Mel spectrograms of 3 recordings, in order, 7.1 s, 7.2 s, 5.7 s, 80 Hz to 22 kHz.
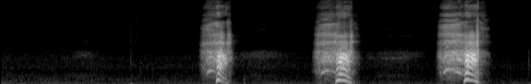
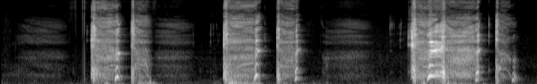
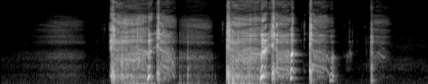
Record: {"exhalation_length": "7.1 s", "exhalation_amplitude": 16900, "exhalation_signal_mean_std_ratio": 0.27, "three_cough_length": "7.2 s", "three_cough_amplitude": 32768, "three_cough_signal_mean_std_ratio": 0.33, "cough_length": "5.7 s", "cough_amplitude": 19666, "cough_signal_mean_std_ratio": 0.38, "survey_phase": "beta (2021-08-13 to 2022-03-07)", "age": "45-64", "gender": "Female", "wearing_mask": "Yes", "symptom_cough_any": true, "symptom_runny_or_blocked_nose": true, "symptom_fatigue": true, "symptom_headache": true, "symptom_change_to_sense_of_smell_or_taste": true, "symptom_loss_of_taste": true, "symptom_onset": "2 days", "smoker_status": "Never smoked", "respiratory_condition_asthma": false, "respiratory_condition_other": false, "recruitment_source": "Test and Trace", "submission_delay": "2 days", "covid_test_result": "Positive", "covid_test_method": "RT-qPCR", "covid_ct_value": 13.2, "covid_ct_gene": "ORF1ab gene", "covid_ct_mean": 13.5, "covid_viral_load": "38000000 copies/ml", "covid_viral_load_category": "High viral load (>1M copies/ml)"}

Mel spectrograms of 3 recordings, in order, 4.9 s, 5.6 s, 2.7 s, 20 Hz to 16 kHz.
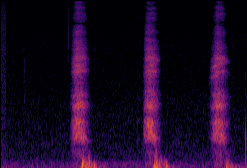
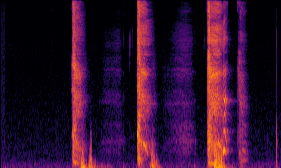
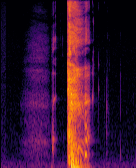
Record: {"exhalation_length": "4.9 s", "exhalation_amplitude": 1011, "exhalation_signal_mean_std_ratio": 0.43, "three_cough_length": "5.6 s", "three_cough_amplitude": 11961, "three_cough_signal_mean_std_ratio": 0.34, "cough_length": "2.7 s", "cough_amplitude": 23071, "cough_signal_mean_std_ratio": 0.27, "survey_phase": "beta (2021-08-13 to 2022-03-07)", "age": "18-44", "gender": "Female", "wearing_mask": "No", "symptom_runny_or_blocked_nose": true, "symptom_shortness_of_breath": true, "symptom_sore_throat": true, "symptom_fatigue": true, "symptom_fever_high_temperature": true, "symptom_headache": true, "symptom_change_to_sense_of_smell_or_taste": true, "symptom_loss_of_taste": true, "symptom_onset": "3 days", "smoker_status": "Never smoked", "respiratory_condition_asthma": false, "respiratory_condition_other": false, "recruitment_source": "Test and Trace", "submission_delay": "2 days", "covid_test_result": "Positive", "covid_test_method": "RT-qPCR"}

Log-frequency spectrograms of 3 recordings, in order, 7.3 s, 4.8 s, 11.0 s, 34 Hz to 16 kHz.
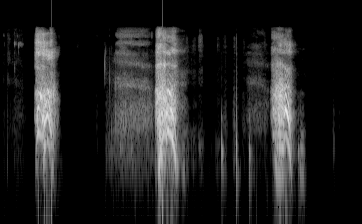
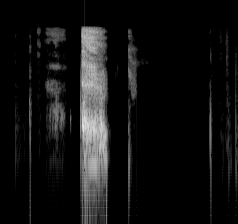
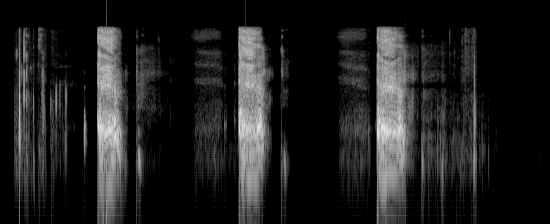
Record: {"exhalation_length": "7.3 s", "exhalation_amplitude": 29576, "exhalation_signal_mean_std_ratio": 0.33, "cough_length": "4.8 s", "cough_amplitude": 32768, "cough_signal_mean_std_ratio": 0.25, "three_cough_length": "11.0 s", "three_cough_amplitude": 32768, "three_cough_signal_mean_std_ratio": 0.3, "survey_phase": "beta (2021-08-13 to 2022-03-07)", "age": "65+", "gender": "Female", "wearing_mask": "No", "symptom_cough_any": true, "symptom_runny_or_blocked_nose": true, "symptom_sore_throat": true, "symptom_fatigue": true, "symptom_headache": true, "smoker_status": "Never smoked", "respiratory_condition_asthma": false, "respiratory_condition_other": false, "recruitment_source": "Test and Trace", "submission_delay": "2 days", "covid_test_result": "Positive", "covid_test_method": "ePCR"}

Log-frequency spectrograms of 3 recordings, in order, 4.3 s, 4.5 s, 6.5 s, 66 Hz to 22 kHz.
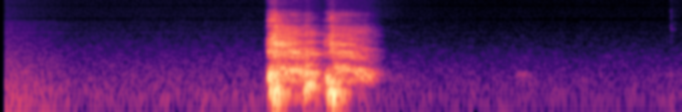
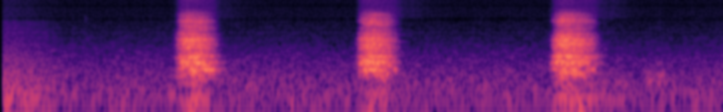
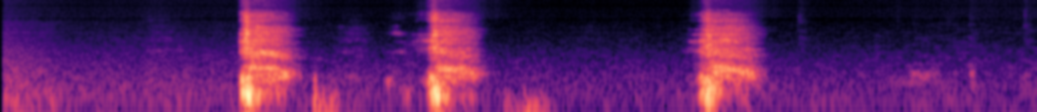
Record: {"cough_length": "4.3 s", "cough_amplitude": 32768, "cough_signal_mean_std_ratio": 0.29, "exhalation_length": "4.5 s", "exhalation_amplitude": 6197, "exhalation_signal_mean_std_ratio": 0.36, "three_cough_length": "6.5 s", "three_cough_amplitude": 32768, "three_cough_signal_mean_std_ratio": 0.26, "survey_phase": "beta (2021-08-13 to 2022-03-07)", "age": "18-44", "gender": "Male", "wearing_mask": "No", "symptom_none": true, "smoker_status": "Ex-smoker", "respiratory_condition_asthma": false, "respiratory_condition_other": false, "recruitment_source": "REACT", "submission_delay": "0 days", "covid_test_result": "Negative", "covid_test_method": "RT-qPCR"}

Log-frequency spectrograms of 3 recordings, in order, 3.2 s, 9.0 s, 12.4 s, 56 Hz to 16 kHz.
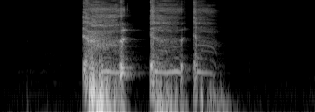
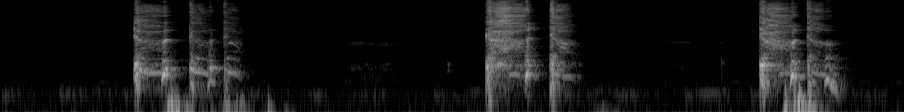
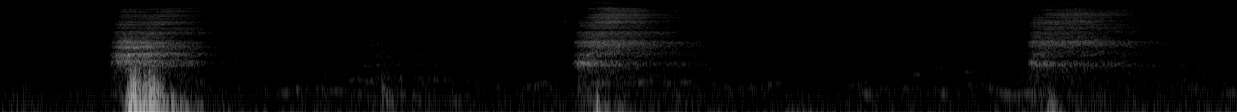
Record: {"cough_length": "3.2 s", "cough_amplitude": 11487, "cough_signal_mean_std_ratio": 0.37, "three_cough_length": "9.0 s", "three_cough_amplitude": 4449, "three_cough_signal_mean_std_ratio": 0.38, "exhalation_length": "12.4 s", "exhalation_amplitude": 1596, "exhalation_signal_mean_std_ratio": 0.29, "survey_phase": "beta (2021-08-13 to 2022-03-07)", "age": "18-44", "gender": "Female", "wearing_mask": "No", "symptom_cough_any": true, "symptom_runny_or_blocked_nose": true, "symptom_sore_throat": true, "symptom_headache": true, "symptom_onset": "4 days", "smoker_status": "Never smoked", "respiratory_condition_asthma": false, "respiratory_condition_other": false, "recruitment_source": "Test and Trace", "submission_delay": "3 days", "covid_test_result": "Positive", "covid_test_method": "RT-qPCR", "covid_ct_value": 29.3, "covid_ct_gene": "N gene"}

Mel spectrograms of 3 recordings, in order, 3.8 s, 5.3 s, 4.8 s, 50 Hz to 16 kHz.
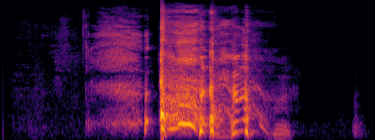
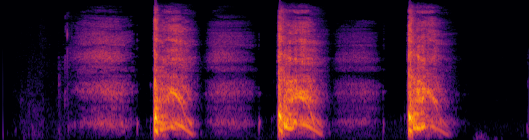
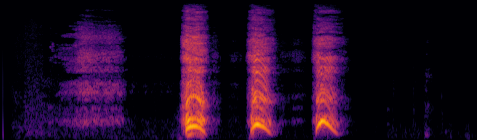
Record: {"cough_length": "3.8 s", "cough_amplitude": 32768, "cough_signal_mean_std_ratio": 0.35, "three_cough_length": "5.3 s", "three_cough_amplitude": 32768, "three_cough_signal_mean_std_ratio": 0.33, "exhalation_length": "4.8 s", "exhalation_amplitude": 23275, "exhalation_signal_mean_std_ratio": 0.28, "survey_phase": "beta (2021-08-13 to 2022-03-07)", "age": "45-64", "gender": "Male", "wearing_mask": "No", "symptom_none": true, "symptom_onset": "2 days", "smoker_status": "Ex-smoker", "respiratory_condition_asthma": false, "respiratory_condition_other": false, "recruitment_source": "REACT", "submission_delay": "1 day", "covid_test_result": "Negative", "covid_test_method": "RT-qPCR"}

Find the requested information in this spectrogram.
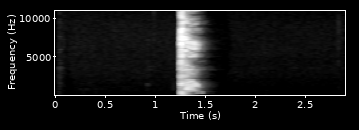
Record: {"cough_length": "2.9 s", "cough_amplitude": 27679, "cough_signal_mean_std_ratio": 0.19, "survey_phase": "alpha (2021-03-01 to 2021-08-12)", "age": "18-44", "gender": "Male", "wearing_mask": "No", "symptom_none": true, "smoker_status": "Never smoked", "respiratory_condition_asthma": false, "respiratory_condition_other": false, "recruitment_source": "REACT", "submission_delay": "1 day", "covid_test_result": "Negative", "covid_test_method": "RT-qPCR"}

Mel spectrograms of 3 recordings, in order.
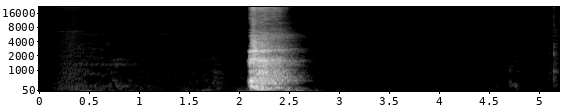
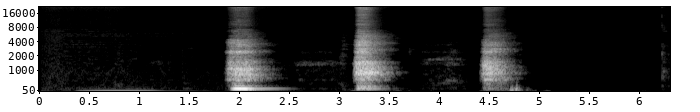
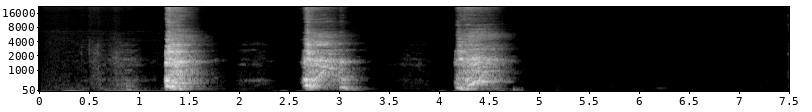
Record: {"cough_length": "5.2 s", "cough_amplitude": 32768, "cough_signal_mean_std_ratio": 0.2, "exhalation_length": "6.3 s", "exhalation_amplitude": 32768, "exhalation_signal_mean_std_ratio": 0.27, "three_cough_length": "7.5 s", "three_cough_amplitude": 32768, "three_cough_signal_mean_std_ratio": 0.29, "survey_phase": "beta (2021-08-13 to 2022-03-07)", "age": "65+", "gender": "Male", "wearing_mask": "No", "symptom_none": true, "smoker_status": "Never smoked", "respiratory_condition_asthma": false, "respiratory_condition_other": false, "recruitment_source": "REACT", "submission_delay": "1 day", "covid_test_result": "Negative", "covid_test_method": "RT-qPCR"}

